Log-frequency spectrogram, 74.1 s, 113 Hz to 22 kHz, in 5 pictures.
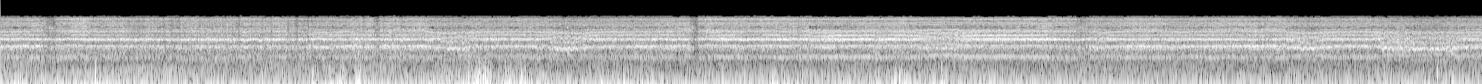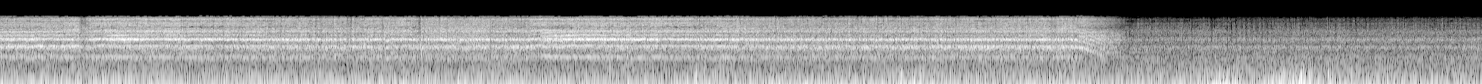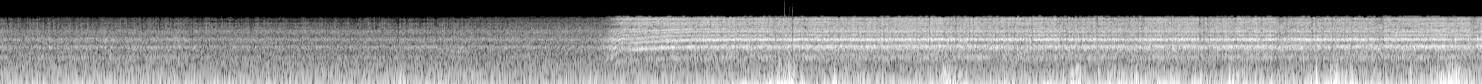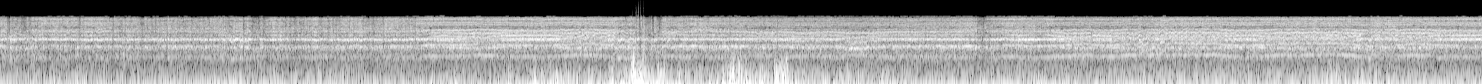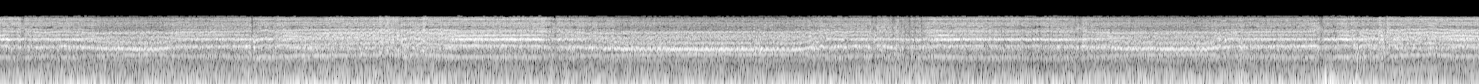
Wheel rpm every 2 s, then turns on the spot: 160, 160, 160, 160, 160, 160, 160, 160, 160, 160, 160, 160, 130, 10, 20, 10, 10, 20, 150, 160, 160, 160, 160, 160, 160, 160, 160, 160, 160, 160, 160, 160, 160, 160, 160, 160, 160.
26-32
